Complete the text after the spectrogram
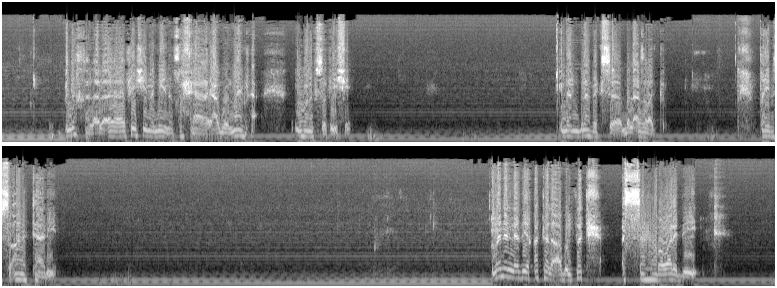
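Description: A man speaks into a microphone in short bursts.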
